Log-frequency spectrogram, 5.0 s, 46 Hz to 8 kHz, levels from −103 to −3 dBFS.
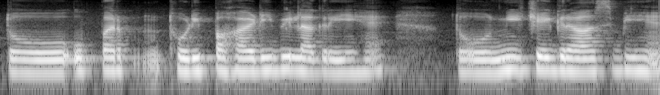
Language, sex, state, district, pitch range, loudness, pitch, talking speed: Hindi, female, Maharashtra, Washim, 165-180 Hz, -15 LUFS, 170 Hz, 155 wpm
